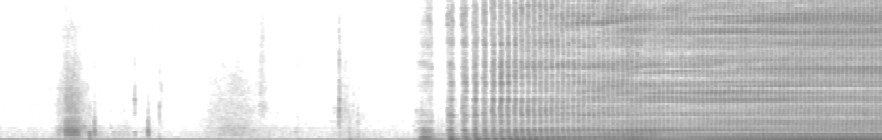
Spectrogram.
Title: Tacx Neo Smart clicking sound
